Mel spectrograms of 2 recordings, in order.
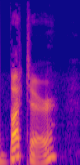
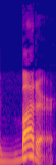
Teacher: The word B-U-T-T-E-R... it's written with T's, but most Americans say butter as if it was written with D's · Shown in: second take · That is flapping, where instead of saying butter, which sounds fake to almost every American, mm-hmm.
